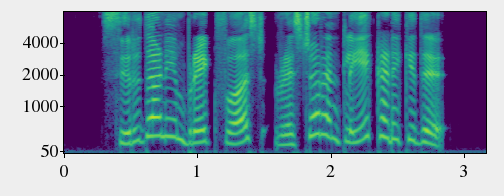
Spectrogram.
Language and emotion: Tamil, happy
